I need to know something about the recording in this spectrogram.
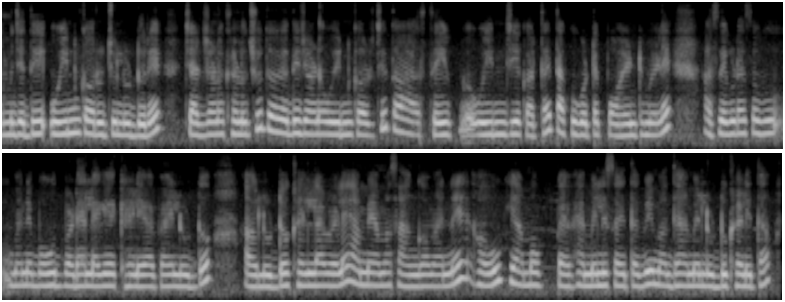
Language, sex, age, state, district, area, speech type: Odia, female, 18-30, Odisha, Cuttack, urban, spontaneous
